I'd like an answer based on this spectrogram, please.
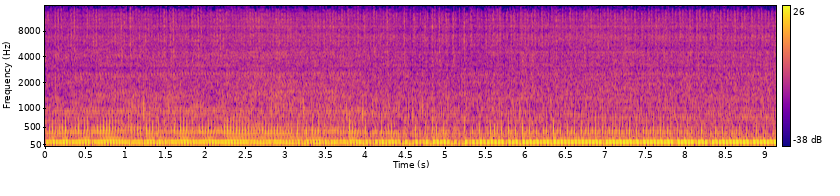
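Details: Dayton lawn tractor's 11 hp Briggs single-cylinder, started on its own with choke, putters at a steady slightly high idle with an even deep beat, no knocks; a spring is disconnected; healthy, idling a bit fast.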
